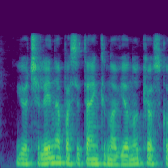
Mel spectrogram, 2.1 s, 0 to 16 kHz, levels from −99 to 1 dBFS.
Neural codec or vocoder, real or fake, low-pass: none; real; 7.2 kHz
